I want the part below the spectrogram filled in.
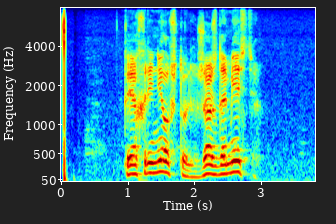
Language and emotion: Russian, angry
